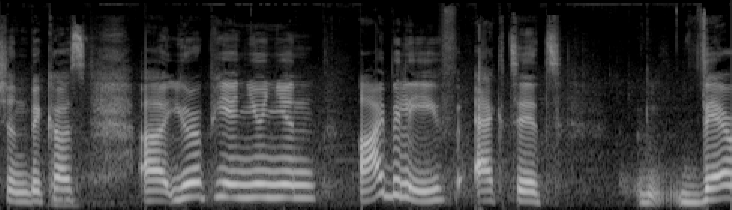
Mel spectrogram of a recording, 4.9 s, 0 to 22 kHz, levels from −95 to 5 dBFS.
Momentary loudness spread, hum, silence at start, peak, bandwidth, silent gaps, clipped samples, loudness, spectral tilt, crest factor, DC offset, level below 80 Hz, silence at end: 13 LU; none; 0 s; -6 dBFS; over 20 kHz; none; under 0.1%; -27 LUFS; -3.5 dB/octave; 20 dB; under 0.1%; -78 dBFS; 0 s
